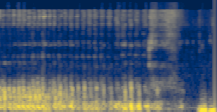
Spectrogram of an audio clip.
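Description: A low, rough growl rumbles close and loud, continuous for about two seconds in a studio room, then ends in a brief thump.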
